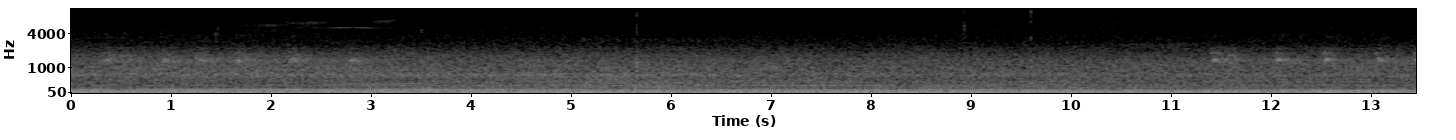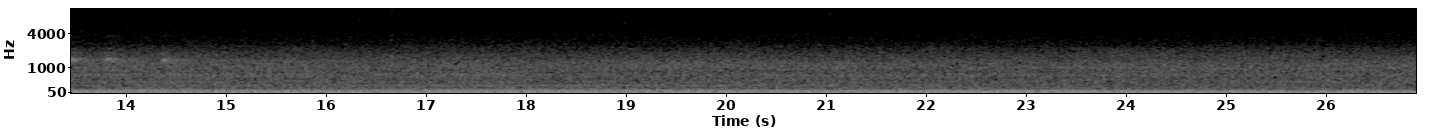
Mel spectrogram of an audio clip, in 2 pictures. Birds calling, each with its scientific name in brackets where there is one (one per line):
Black-throated Green Warbler (Setophaga virens)
American Crow (Corvus brachyrhynchos)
